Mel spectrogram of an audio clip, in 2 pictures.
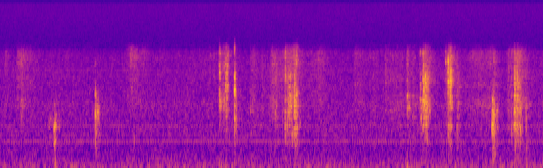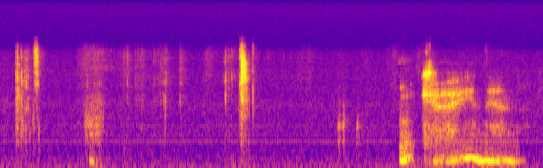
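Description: Scissors cut paper just outside a drawn line in a series of faint, close snips and paper rustles at an uneven pace, ending in a louder burst of handling noise.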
